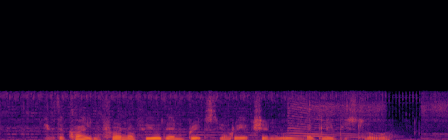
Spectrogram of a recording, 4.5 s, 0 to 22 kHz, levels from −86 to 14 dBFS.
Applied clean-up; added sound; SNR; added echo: none; Bicycle; 16 dB; none.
